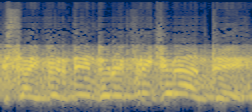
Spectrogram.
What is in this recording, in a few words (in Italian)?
damaged water, mood high, speech it; War Thunder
